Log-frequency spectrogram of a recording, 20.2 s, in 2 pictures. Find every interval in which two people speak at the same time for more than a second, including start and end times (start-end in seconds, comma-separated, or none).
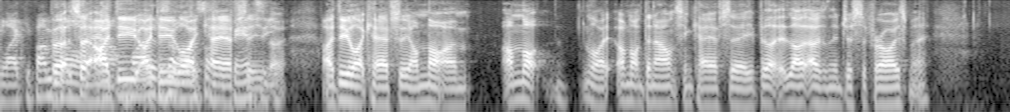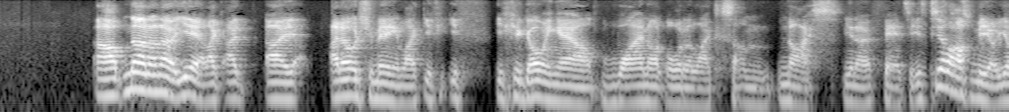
0.5-2.9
